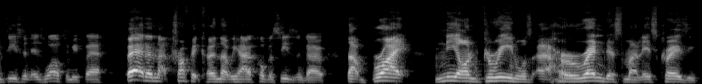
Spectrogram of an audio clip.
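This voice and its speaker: A man's voice: medium pitch, fairly bright tone. A young man hosting a casual football live stream, reading chat messages in loose, slangy talk and laughing often.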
